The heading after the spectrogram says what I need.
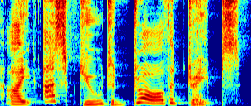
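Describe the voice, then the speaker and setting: An easily shocked lady of the house played by a man exclaims in a high, shrill storybook voice. The words are stretched out slowly and swoop dramatically, full of exasperation. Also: big pitch swings, heavily acted. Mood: exasperated.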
